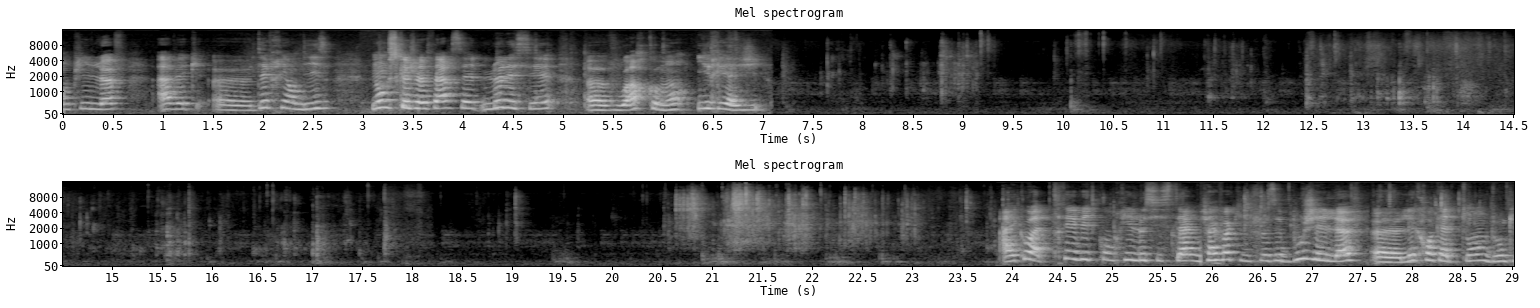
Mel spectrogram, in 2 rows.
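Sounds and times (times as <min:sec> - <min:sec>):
kibble rattling inside toy: 0:07.6 - 0:09.4, 0:20.4 - 0:29.0
kibble clicking on tiles: 0:07.6 - 0:13.5, 0:18.7 - 0:19.2, 0:20.3 - 0:27.0, 0:27.8 - 0:29.0.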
